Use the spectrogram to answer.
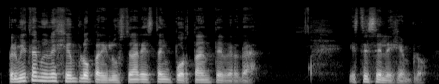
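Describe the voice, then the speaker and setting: A man with a low voice and a Mexican Spanish accent preaches a sermon. He tells a story at length, then counts off his teachings in a measured, deliberate way. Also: very animated, a little mellow. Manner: measured preaching, enumerating points one by one; storytelling retelling a film plot. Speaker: pastor. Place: church.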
